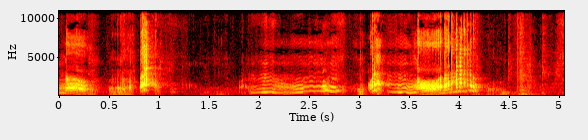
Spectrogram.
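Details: French Bulldog, rested after sleeping, jumps off the bed and rouses its owner, who it thinks is sleeping too late, with short barks and warbling, grumbling growls.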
